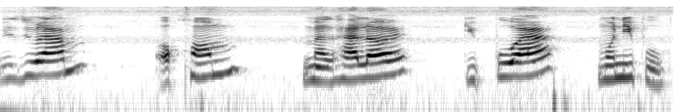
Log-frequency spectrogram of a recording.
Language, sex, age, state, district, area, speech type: Assamese, female, 45-60, Assam, Sivasagar, rural, spontaneous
